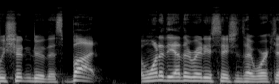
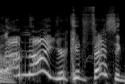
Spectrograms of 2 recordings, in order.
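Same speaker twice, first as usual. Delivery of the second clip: much higher mock-innocent protest; playful denial; 13 semitones higher than usual. Real, not acted. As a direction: tease back with pretend innocence. Denying accusation playfully.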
